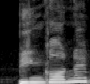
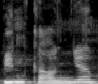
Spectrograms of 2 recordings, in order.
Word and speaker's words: bingon: pengucapan dalam bahasa Inggris Biasanya kita bingonnya berapa bingonnya berapa bukan bingounnya berapa Gu Jadi itu kita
